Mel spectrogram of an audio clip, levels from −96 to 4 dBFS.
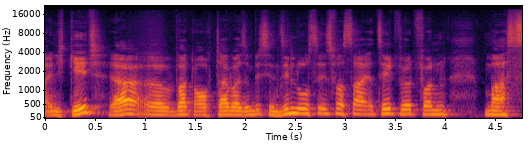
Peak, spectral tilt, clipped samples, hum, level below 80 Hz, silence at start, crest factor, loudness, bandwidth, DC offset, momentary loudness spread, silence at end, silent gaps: -6 dBFS; -6.5 dB/octave; under 0.1%; none; -64 dBFS; 0 s; 16 dB; -21 LUFS; 18 kHz; under 0.1%; 6 LU; 0 s; none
